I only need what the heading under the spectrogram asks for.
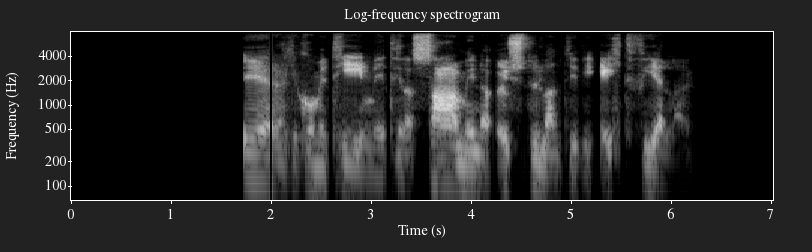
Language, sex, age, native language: Icelandic, male, 18-19, Icelandic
